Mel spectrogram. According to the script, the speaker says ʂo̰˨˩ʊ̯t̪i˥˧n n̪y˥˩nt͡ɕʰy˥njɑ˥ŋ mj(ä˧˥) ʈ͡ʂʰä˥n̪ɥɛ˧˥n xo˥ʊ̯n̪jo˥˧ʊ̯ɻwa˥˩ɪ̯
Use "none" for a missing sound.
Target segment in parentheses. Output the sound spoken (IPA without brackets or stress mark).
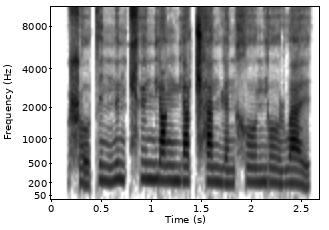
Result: ä˥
